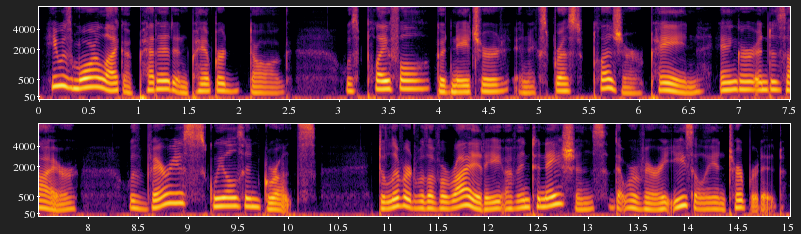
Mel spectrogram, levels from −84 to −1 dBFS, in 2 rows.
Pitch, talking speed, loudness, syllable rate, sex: 190 Hz, 140 wpm, -16 LUFS, 5.0 syllables/s, female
